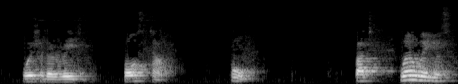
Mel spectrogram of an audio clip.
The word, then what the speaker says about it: 不: See, when we use 不 before first tongue, second tongue, and third tongue, we should read fourth tongue, 不.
